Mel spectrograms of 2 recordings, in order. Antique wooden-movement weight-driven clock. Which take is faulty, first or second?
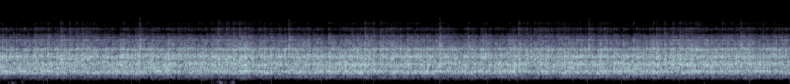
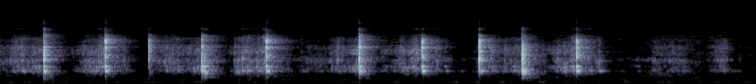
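second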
